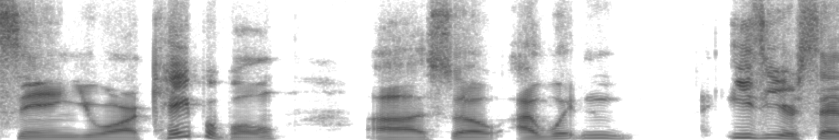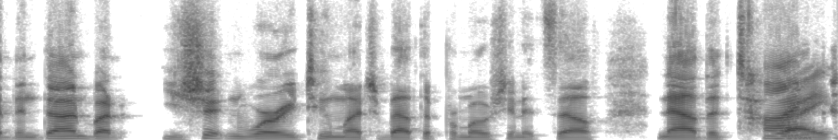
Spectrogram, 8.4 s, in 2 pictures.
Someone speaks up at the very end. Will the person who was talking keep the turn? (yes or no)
yes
